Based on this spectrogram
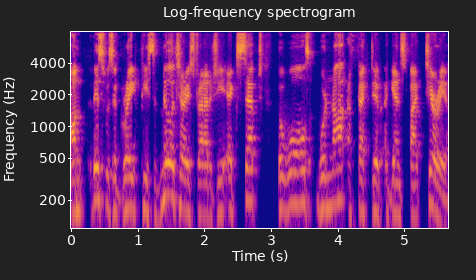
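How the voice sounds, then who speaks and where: A man's fairly high voice at a fairly quick pace, with ordinary pitch variation and hardly any pauses. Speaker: economics professor presenting research. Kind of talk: academic conference presentation. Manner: hesitant, many fillers.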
